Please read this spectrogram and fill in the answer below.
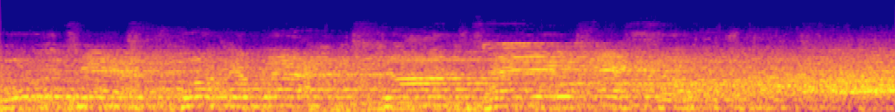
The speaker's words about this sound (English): Crowd gives Dante a cheer.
